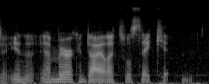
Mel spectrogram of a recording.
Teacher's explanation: most people if they're speaking normally or casually at least in American dialects will say kitten with a with a stop in your throat there that glottal stop and there are sometimes when in in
